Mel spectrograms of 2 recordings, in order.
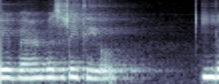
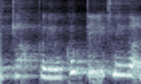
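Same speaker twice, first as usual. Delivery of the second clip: softer, hushed words so nobody hears; hushed in class; 2 semitones higher, 6 dB quieter than usual. Acted. Simran hushing Durga at the back of class, softer and hushed. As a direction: keep it down, a nervous hush.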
